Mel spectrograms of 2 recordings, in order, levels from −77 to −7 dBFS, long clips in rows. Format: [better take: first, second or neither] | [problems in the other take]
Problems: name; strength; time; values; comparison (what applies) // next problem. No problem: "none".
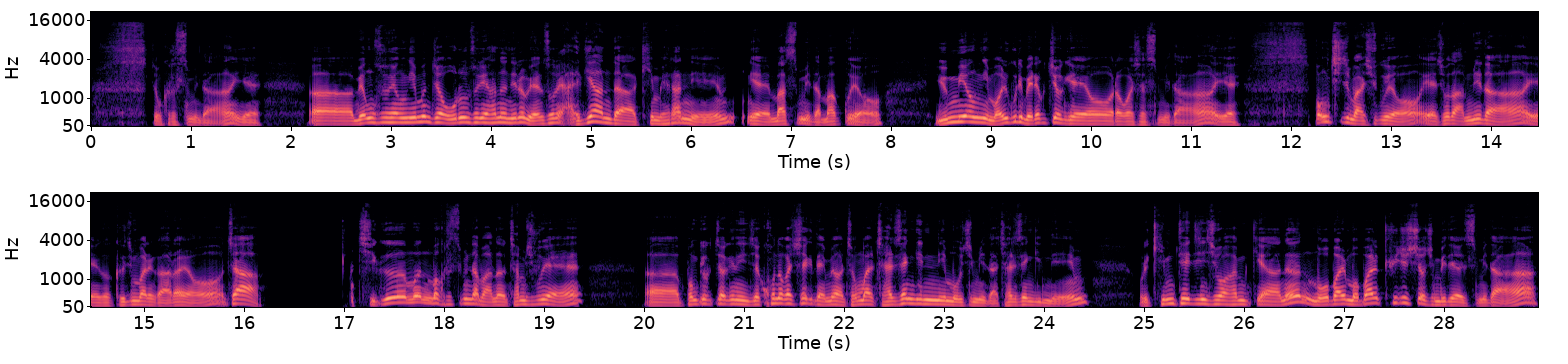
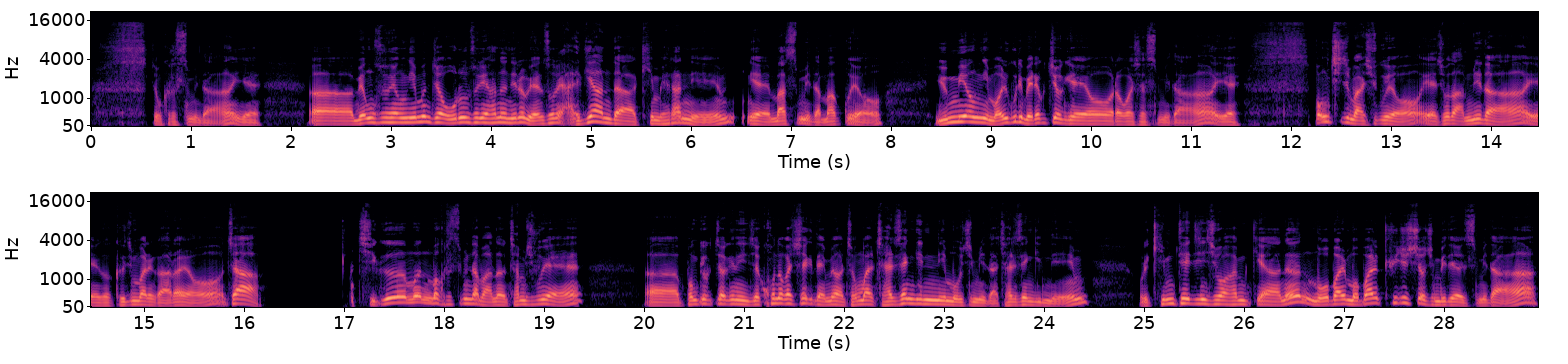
neither | none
